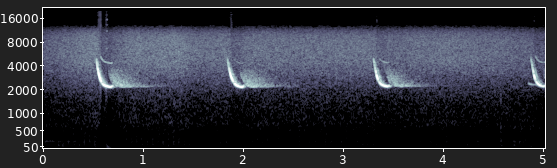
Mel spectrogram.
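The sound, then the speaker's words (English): Bat echolocation calls, slowed down and lowered in pitch about twenty times, sound as four evenly spaced, sharply falling chirps, each with a short tail, over a steady faint hiss. “through recording and then slowing down the echolocation sounds and lowering the pitch by some 20 times, it does sound like this.”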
